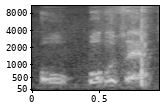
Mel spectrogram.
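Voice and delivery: sudden high startled cry; startled squeal. Real, not acted. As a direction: jump at the sudden pop. Startled by candy wrapper popping.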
